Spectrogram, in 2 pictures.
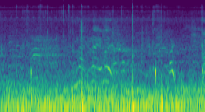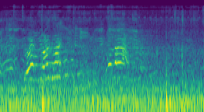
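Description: Voices shouting and calling across a football pitch during a match, loudest around the middle, over a steady low rumble, with a few sharp knocks.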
